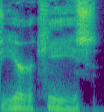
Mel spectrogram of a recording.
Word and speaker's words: Yerkes: Hiltner of Yerkes Observatory, actually it's Yerkes, Wikipedia says to pronounce it that way, Yerkes Observatory found that the light from certain stars is strongly polarized.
